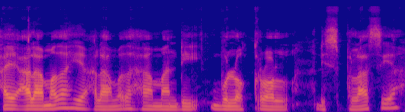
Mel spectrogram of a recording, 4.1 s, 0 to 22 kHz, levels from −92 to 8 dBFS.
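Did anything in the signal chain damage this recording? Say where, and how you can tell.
No, nothing in the signal chain damaged this audio.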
